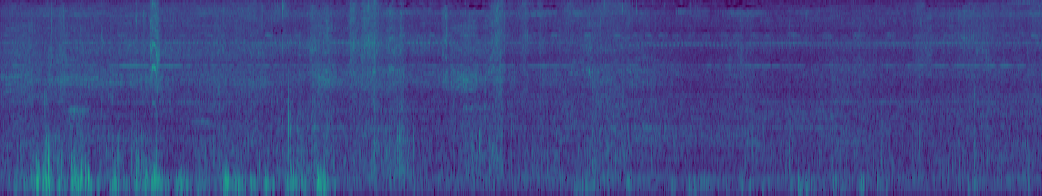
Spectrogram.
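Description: A small electric motor whines as a toy truck crawls over rocks.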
